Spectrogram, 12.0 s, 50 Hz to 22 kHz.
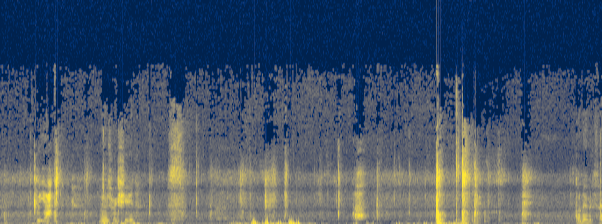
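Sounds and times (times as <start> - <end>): crutches and feet on artificial turf: 0.0 - 12.0
football being kicked: 8.7 - 9.8.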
